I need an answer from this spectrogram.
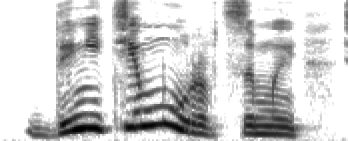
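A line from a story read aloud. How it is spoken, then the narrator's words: Angry declaration. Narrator (Russian): сердито заявил Баранкин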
